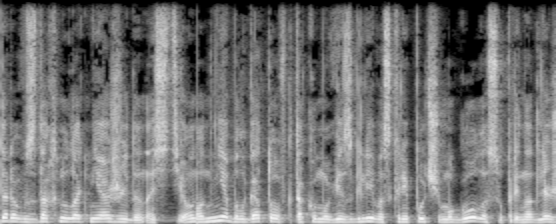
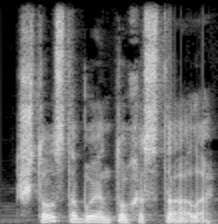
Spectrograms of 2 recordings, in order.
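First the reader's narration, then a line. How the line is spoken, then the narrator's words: Sad musing. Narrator (Russian): грустно задумался Сидоров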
